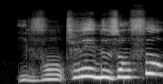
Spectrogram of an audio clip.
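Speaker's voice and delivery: high, sudden outcry. Woken by digging above their den, a mother fox cries out. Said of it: "s'écria Dame Renard".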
